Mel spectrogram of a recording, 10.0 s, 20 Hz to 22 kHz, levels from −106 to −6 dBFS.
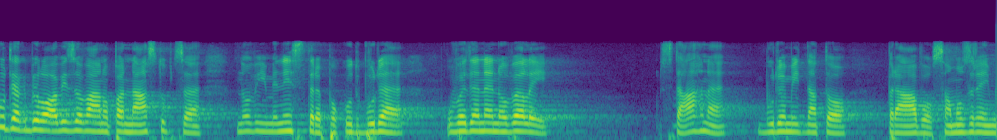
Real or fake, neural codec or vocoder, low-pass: real; none; 7.2 kHz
